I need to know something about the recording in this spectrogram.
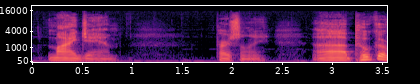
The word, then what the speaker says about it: Puka: Personally, Puka rhymes with Fuka.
